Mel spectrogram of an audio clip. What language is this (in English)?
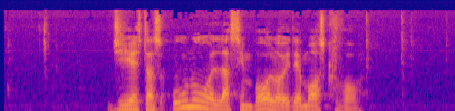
Esperanto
